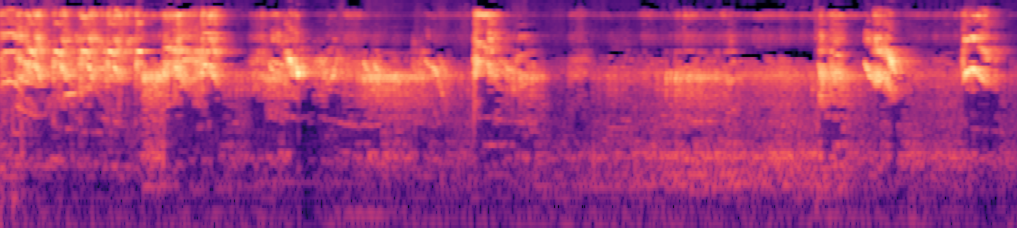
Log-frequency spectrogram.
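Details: African grey parrot giving loud squawks and whistles, a sound meant to catch a pet's attention; a burst of harsh calls at the start, then separated sharp shrieks and rising whistled notes with quieter gaps.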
